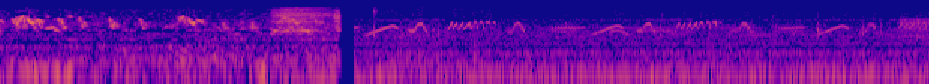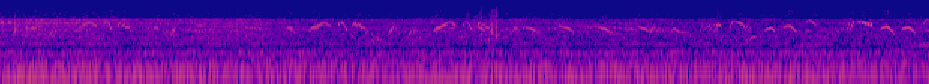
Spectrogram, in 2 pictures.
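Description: Faint outdoor ambience of many small birds chirping and calling continuously, with a faint steady hum under it; the background changes abruptly about two seconds in.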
